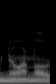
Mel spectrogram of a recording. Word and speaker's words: NORML: This is from Normal that put this article out, and it's spelled NORML.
